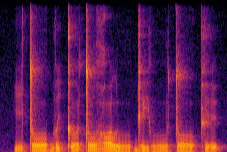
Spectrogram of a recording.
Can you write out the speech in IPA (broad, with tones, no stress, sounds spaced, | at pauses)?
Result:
i˨ t oː˨ ɡʷ i˦˨ kʼ ʊ˦ t o˦ ɣ ɔ˦ l uː˨ ɡ ɪ˨ j uː˨˦ t oː˦˨ kʼ ɪ˨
